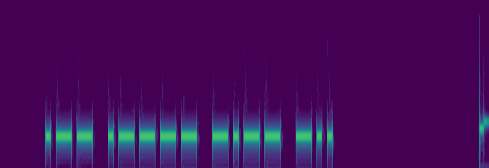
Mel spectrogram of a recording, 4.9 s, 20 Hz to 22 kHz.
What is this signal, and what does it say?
Morse code, heard as a keyed tone, about 22 wpm, 700 Hz. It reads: W1YD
